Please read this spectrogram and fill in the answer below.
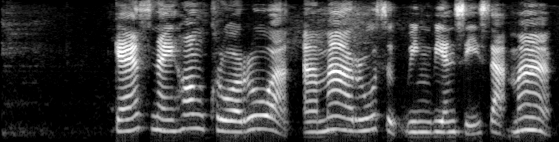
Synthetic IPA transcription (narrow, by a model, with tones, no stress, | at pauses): kɛː˦˥sna˧jɦɔ˥˩ŋkʰɾu˧ɐɾu˥˩əʔaː˧maː˥˩ɾuː˦˥sɯ˨˩k̚wi˧ŋwi˧ənsiː˩˦sa̰˨˩ʔmaː˥˩k̚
